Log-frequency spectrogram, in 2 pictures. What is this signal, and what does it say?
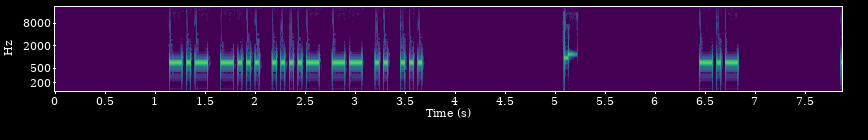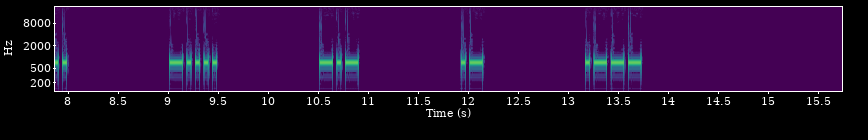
Morse code, heard as a keyed tone, about 28 wpm, spaced as for 12 wpm, 700 Hz. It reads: KB4MIS KI6KAJ
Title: USA Call Signs - 6 Characters - 8x Character Spacing - 28wpm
